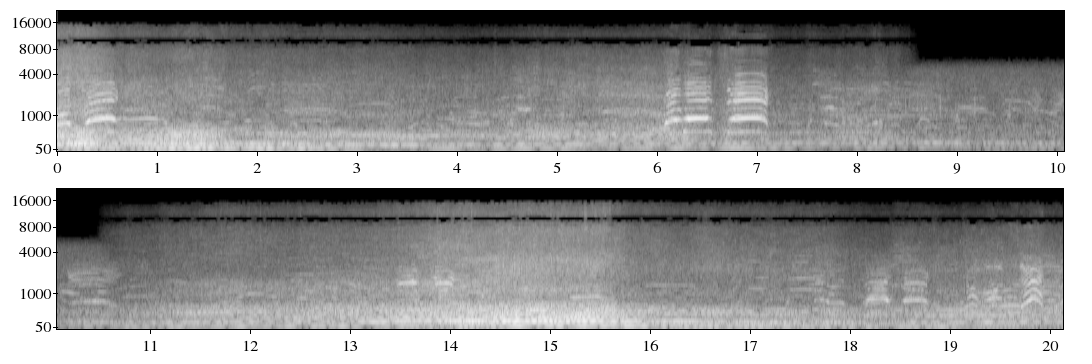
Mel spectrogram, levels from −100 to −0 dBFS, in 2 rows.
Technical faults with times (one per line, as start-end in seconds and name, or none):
8.32-10.77 digital radio blending to analogue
